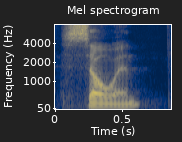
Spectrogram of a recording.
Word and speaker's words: Samhain: it is pronounced Soin. – Yes. – It is spelt Samhain.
